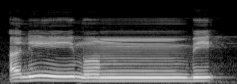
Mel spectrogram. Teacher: تنوین کی آواز کو میم سے بدل کر غنہ اور اخفا کے ساتھ پڑھیں گے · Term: اقلاب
